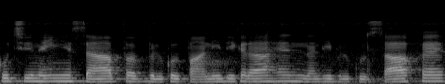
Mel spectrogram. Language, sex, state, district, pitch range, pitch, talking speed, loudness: Hindi, male, Uttar Pradesh, Varanasi, 130-145 Hz, 135 Hz, 175 wpm, -32 LUFS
